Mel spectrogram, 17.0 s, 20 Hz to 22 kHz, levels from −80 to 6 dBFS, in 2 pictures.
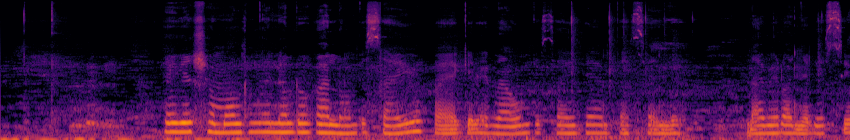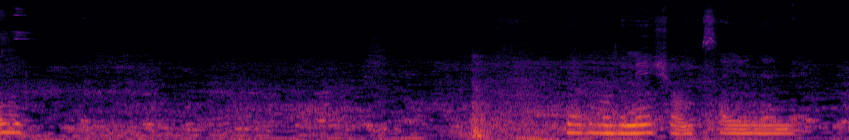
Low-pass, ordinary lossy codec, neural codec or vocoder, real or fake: none; none; none; real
